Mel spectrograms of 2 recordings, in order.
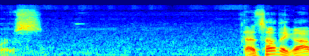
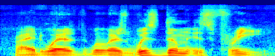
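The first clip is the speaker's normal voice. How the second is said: ordinary talk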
